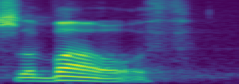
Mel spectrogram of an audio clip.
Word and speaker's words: Sabaoth: However, when the holim is absent, indicated by the parenthesis, the pronunciation changes to a V. Therefore, the Hebrew title of the Lord is pronounced Sabaoth.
